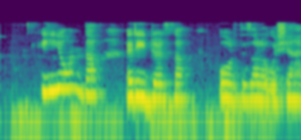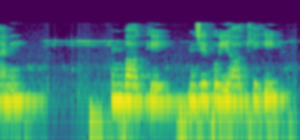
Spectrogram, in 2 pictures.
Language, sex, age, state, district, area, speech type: Dogri, female, 18-30, Jammu and Kashmir, Jammu, urban, spontaneous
